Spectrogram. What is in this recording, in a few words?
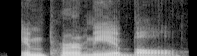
"Impermeable", American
